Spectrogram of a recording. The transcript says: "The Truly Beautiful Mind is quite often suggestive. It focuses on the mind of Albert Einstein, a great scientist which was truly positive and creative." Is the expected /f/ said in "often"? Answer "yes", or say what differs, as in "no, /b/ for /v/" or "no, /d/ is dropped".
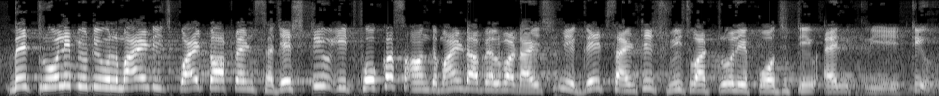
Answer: no, /p/ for /f/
